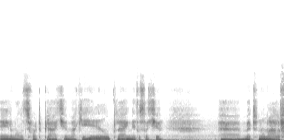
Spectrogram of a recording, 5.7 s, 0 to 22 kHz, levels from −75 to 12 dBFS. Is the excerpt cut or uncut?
uncut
